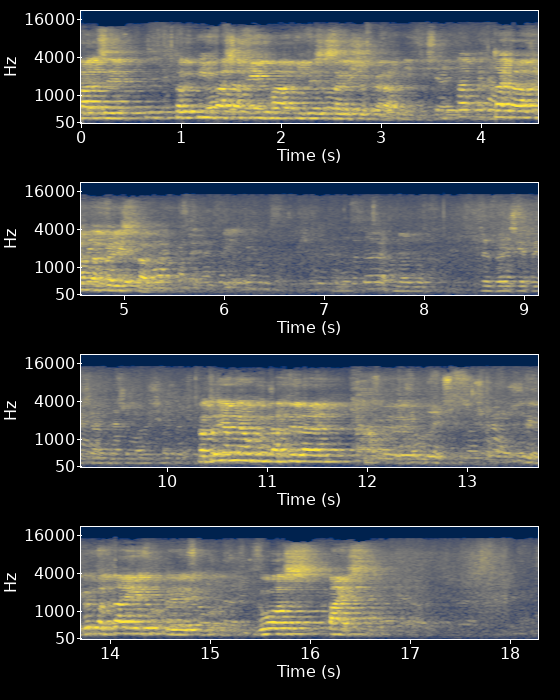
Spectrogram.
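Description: A man speaks with animation into a microphone in a large echoing hall.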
